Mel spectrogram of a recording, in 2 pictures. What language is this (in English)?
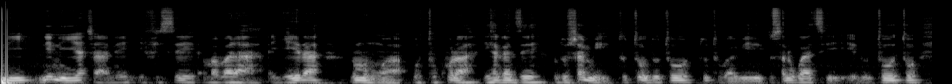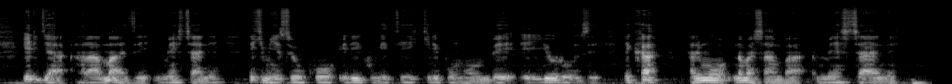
Rundi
